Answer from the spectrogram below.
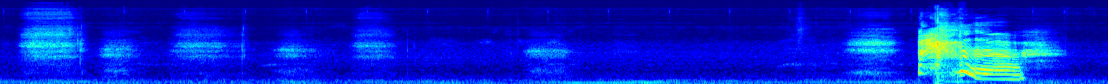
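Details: Acted sneezes in a sneezing and nose-blowing challenge: repeated light, hissing sneeze-like bursts, then one loud full sneeze with a trailing voiced cry; performed sneezing.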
